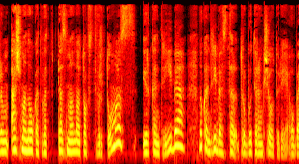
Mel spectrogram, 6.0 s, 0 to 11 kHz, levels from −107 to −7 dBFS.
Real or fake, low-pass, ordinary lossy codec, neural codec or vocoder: real; 9.9 kHz; AAC, 32 kbps; none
